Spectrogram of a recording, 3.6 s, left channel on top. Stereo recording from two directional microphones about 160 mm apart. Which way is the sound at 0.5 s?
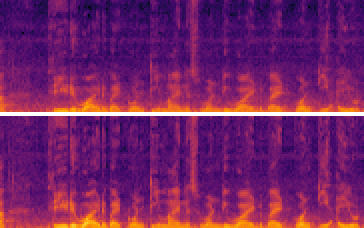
55° right (ahead or behind).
